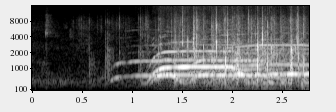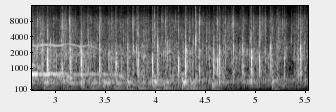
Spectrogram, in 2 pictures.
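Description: A crowd cheers and whoops.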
